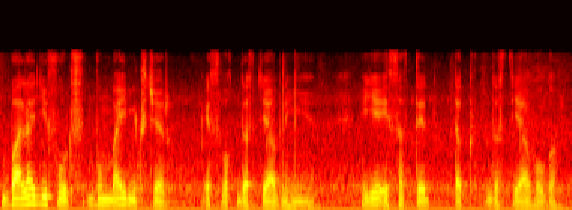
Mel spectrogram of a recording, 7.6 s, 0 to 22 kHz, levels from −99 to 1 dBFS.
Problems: none marked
